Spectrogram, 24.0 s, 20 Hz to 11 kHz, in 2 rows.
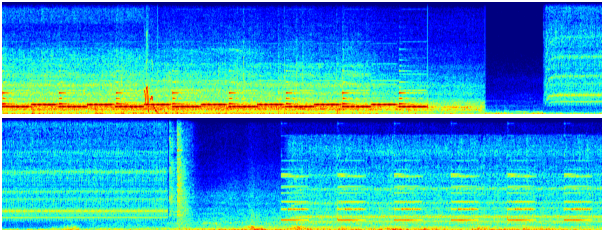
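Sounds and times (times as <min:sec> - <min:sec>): alternating electronic alarm: 0:00.0 - 0:08.6, 0:10.9 - 0:15.3, 0:17.6 - 0:24.0
beeping alarm: 0:00.0 - 0:08.6, 0:17.6 - 0:24.0
steady high alarm tone: 0:00.0 - 0:08.6, 0:17.6 - 0:24.0.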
